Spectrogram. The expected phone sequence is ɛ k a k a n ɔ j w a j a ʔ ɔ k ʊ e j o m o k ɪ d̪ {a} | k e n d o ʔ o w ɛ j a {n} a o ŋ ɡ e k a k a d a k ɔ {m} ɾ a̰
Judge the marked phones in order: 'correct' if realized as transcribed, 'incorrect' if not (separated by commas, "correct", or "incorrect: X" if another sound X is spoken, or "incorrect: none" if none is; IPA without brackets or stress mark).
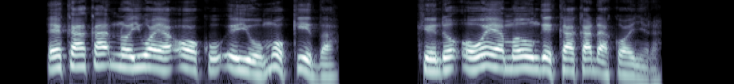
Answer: correct, incorrect: m, incorrect: ɲ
